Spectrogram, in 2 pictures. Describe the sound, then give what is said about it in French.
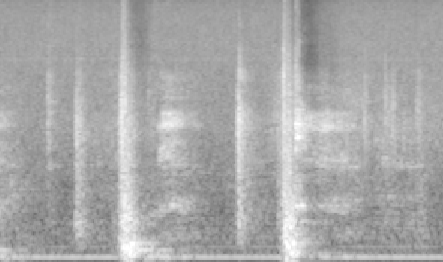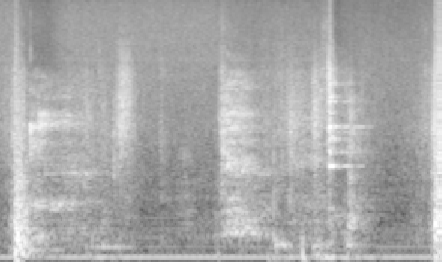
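Sharp smacks of a ruler striking bare buttocks during a spanking: several hard, cracking hits spaced a second or more apart over a low, steady background. “Et le père frappe les fesses avec la règle.”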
